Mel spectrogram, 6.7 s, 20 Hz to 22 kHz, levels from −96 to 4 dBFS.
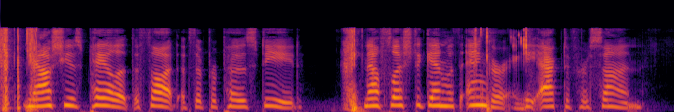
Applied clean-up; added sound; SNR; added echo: neural mask model Resemble Enhance denoiser.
